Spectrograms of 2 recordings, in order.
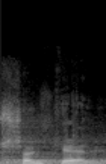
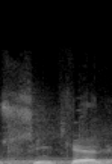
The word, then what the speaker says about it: Sean Kelly: Nós vamos contar a história aqui do Sean Kelly, ou Sean Kelly, ou Sean Kelly, tanto faz, as 3 pronúncias são possíveis.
